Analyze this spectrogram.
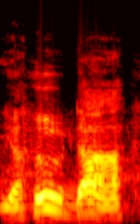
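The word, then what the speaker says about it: יהודה: last session Yahoo da the last letter in Yahoo da gives us the it's it's the this letter here the the hey or the ha and it's pronounced when you when you pronounce it we all know that yahoodah is the way that that last letter is pronounced is just pronounced a little differently if it's at the end of a word it really actually has the ah sound so it gives us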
